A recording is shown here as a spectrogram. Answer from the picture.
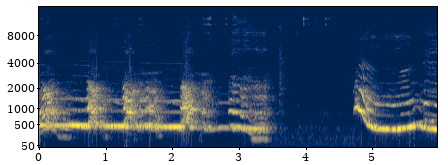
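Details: Airedale Terrier indoors, encouraged by its owner to sing: a run of four steady howling notes, a pause with faint noise, then one more rising, wavering howl.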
